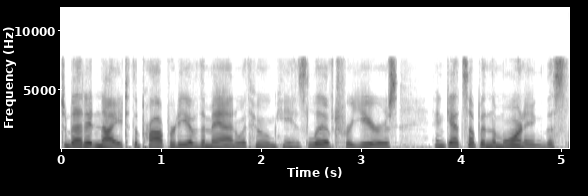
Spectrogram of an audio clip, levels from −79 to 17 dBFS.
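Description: No technical faults can be heard in this speech. It has the sound of G.722 wideband telephone coding, with nothing above about 7.7 kHz and at most a faint trace of coding hiss, which fits the full 64 kbit/s mode.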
